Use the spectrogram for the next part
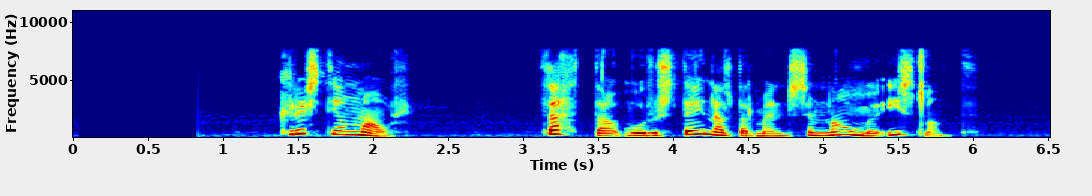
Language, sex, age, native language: Icelandic, female, 20-29, Icelandic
